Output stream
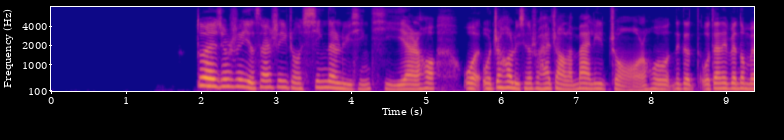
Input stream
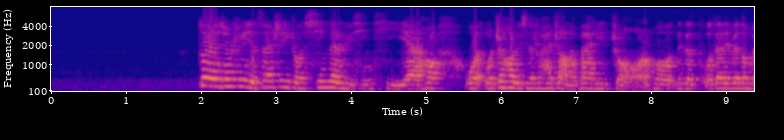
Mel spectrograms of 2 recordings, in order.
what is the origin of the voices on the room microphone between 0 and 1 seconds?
neither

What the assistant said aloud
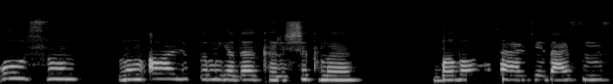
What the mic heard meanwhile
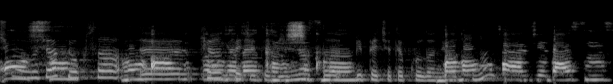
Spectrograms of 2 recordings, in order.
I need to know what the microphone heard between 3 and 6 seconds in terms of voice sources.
both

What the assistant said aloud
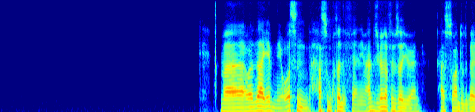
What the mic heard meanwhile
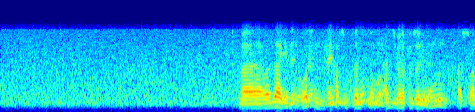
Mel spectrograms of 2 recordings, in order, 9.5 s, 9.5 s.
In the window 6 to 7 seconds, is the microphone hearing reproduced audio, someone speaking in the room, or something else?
both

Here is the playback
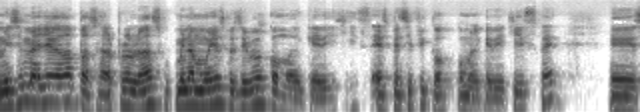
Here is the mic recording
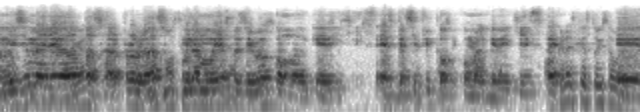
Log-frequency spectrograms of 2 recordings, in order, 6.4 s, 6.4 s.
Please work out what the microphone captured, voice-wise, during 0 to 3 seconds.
both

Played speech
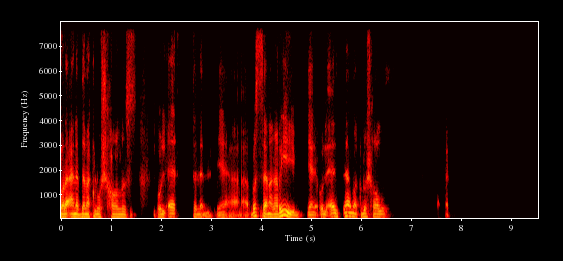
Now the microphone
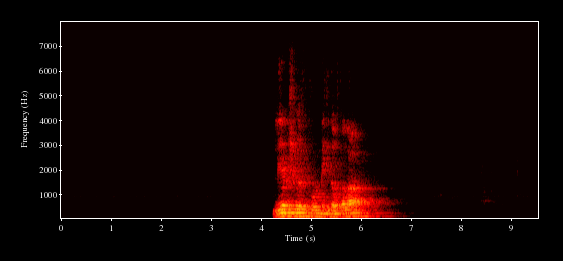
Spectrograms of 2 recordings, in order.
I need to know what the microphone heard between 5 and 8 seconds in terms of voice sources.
user only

